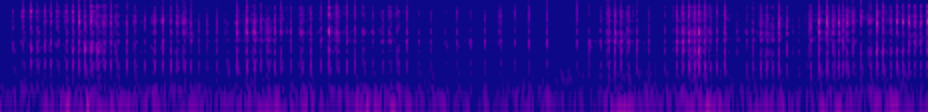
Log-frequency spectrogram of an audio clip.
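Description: A pointed green striped tool scratches and traces across the surface of a small, hollow white hard plastic audio cassette shell. The quiet, continuous scratching has a bright, rasping texture over a low, purr-like rumble, swelling and fading as the tool moves.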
